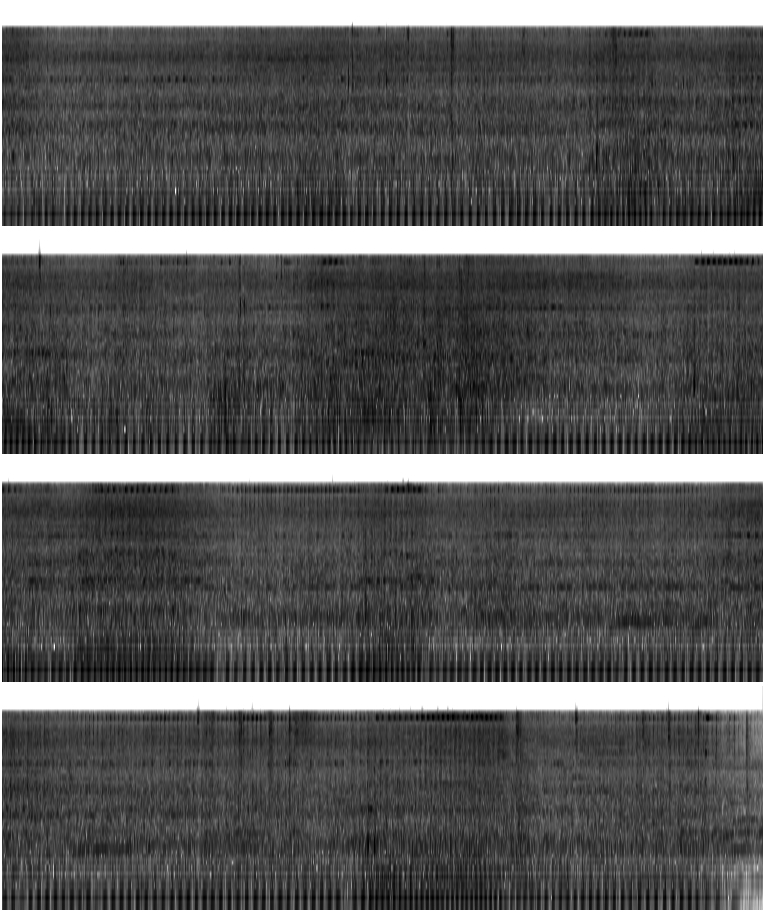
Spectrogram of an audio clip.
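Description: ATV engine running steadily at low revs, close to the microphone, with no big revs or pauses.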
